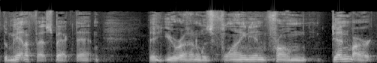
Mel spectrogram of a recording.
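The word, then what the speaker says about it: Joran: Uran or Urine? I think you called him Uran, but it's pronounced Uran.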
